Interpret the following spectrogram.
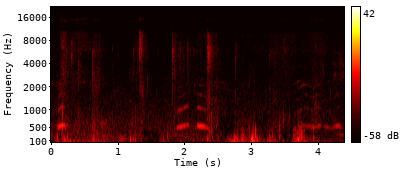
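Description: Footsteps on a gravel and concrete path while walking, with the rustle of a handheld phone swinging about. Several brief wordless vocal sounds slide in pitch, the first right at the start and more about halfway through and near the end.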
